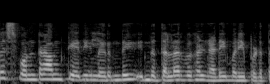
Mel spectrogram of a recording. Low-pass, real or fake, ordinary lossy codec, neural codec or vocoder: 7.2 kHz; fake; none; vocoder, 44.1 kHz, 128 mel bands every 512 samples, BigVGAN v2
